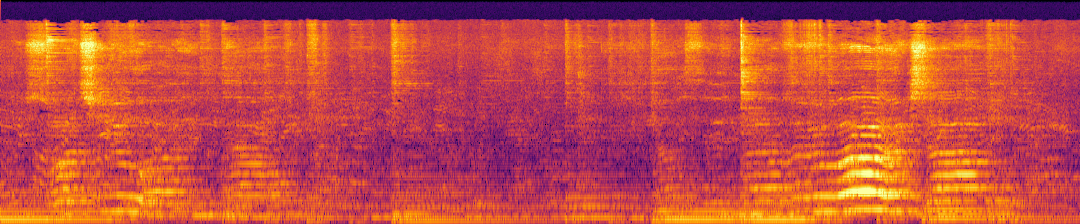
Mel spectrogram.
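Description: Live song: a man singing over acoustic guitar, in two sung phrases, the second one starting about seven seconds in and rising to the loudest point.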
